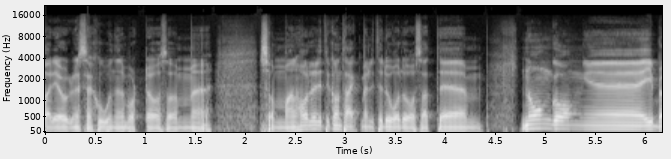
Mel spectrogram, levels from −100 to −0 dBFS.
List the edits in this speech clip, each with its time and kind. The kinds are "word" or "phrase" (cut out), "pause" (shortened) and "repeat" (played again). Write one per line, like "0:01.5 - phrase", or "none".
none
